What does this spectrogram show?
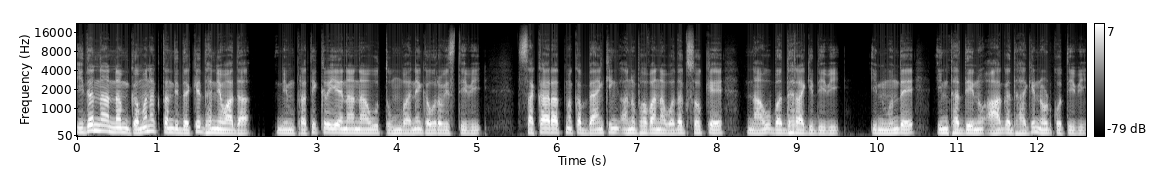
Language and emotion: Kannada, sad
